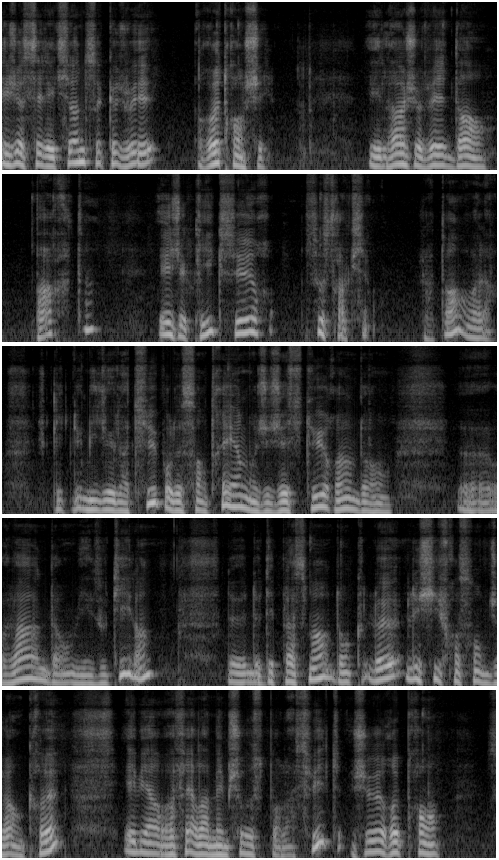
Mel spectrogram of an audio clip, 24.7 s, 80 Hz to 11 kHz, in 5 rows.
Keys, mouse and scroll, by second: 2.0 ctrl+click, 4.1 click, 5.1 click, 7.9 click, 10.6 middle click, 11.1 click, 16.9-17.3 scroll up 1, 17.4 right click, 18.1-20.3 drag, 22.7-23.1 scroll down 1, 23.8 click.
